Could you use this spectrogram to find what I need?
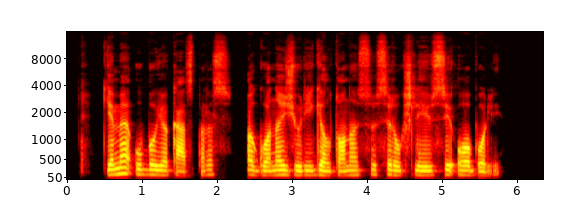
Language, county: Lithuanian, Kaunas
